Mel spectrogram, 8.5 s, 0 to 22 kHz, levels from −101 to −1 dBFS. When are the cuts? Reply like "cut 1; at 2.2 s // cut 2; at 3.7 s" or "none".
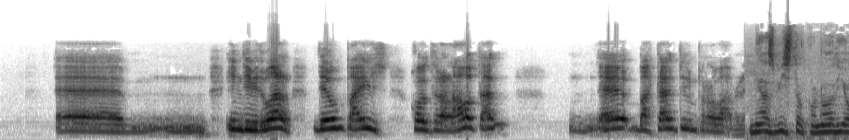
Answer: cut 1; at 7.4 s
